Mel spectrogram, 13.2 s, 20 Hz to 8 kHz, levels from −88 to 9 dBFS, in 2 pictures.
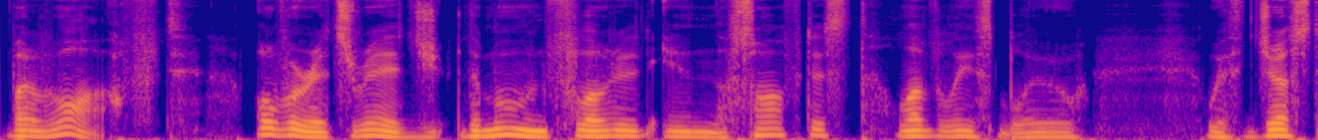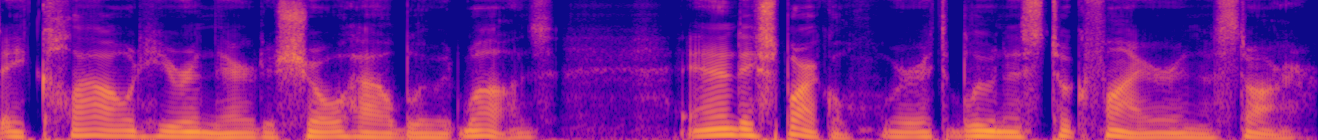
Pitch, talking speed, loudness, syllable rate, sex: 105 Hz, 170 wpm, -20 LUFS, 4.4 syllables/s, male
